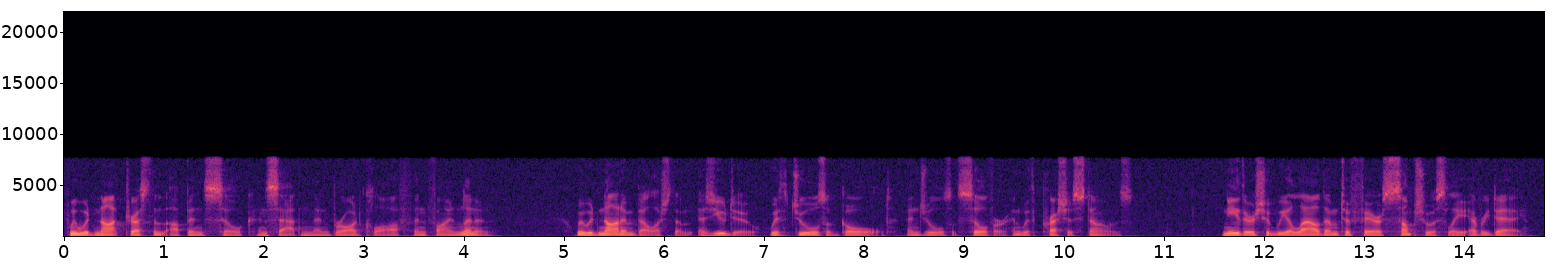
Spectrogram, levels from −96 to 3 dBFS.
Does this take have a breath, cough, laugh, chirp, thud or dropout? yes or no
no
